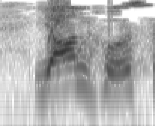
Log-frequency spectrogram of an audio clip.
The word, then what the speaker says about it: Jan Hus: Well, John Huss, or Jan Hus, I don't speak Czech, so I'm not trying to make pretensions here, but that's what I've heard how it's pronounced. Jan Hus, or the English version, John Hus, was born in 1369.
